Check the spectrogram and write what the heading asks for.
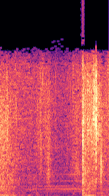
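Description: A heavy, solid thud of a kick against a sturdy door protected by a Door Sentinel reinforcement device, one loud impact with a short rumble after, and no sound of wood splintering or the door giving way.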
